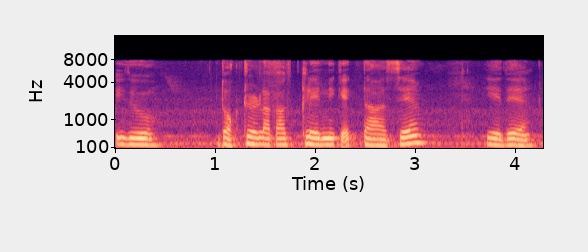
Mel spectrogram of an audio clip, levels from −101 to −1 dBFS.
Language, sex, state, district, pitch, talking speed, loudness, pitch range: Nagamese, female, Nagaland, Dimapur, 165 Hz, 100 wpm, -15 LUFS, 155-175 Hz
